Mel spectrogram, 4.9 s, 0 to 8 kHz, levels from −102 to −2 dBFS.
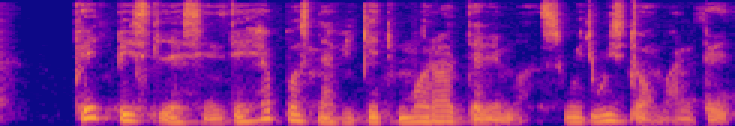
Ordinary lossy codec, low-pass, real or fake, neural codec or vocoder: none; none; real; none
